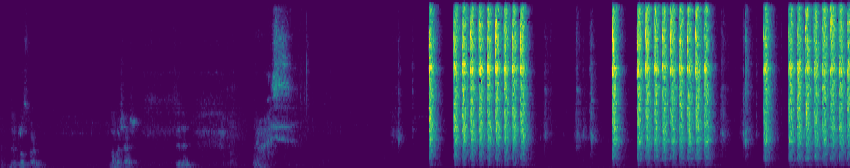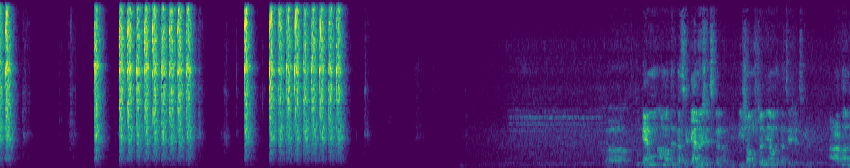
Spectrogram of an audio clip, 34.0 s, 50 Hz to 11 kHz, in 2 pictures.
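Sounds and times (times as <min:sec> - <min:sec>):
percussive device tapping: 0:08.6 - 0:10.7, 0:12.2 - 0:14.4, 0:15.2 - 0:17.4, 0:18.9 - 0:21.1
sharp click: 0:08.6 - 0:10.7.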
